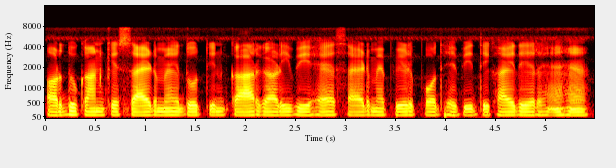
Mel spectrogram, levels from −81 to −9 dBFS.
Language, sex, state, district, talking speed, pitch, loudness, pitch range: Hindi, male, Jharkhand, Deoghar, 220 wpm, 105 Hz, -20 LUFS, 105-110 Hz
